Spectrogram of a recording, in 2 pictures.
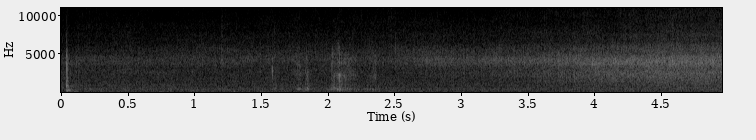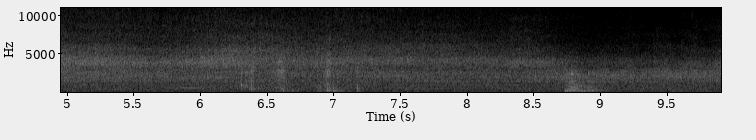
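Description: Onion-tomato masala sizzling in oil in a frying pan after a splash of water, a steady hiss that swells a few seconds in, with a few light clicks of a metal spatula against the pan.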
